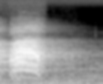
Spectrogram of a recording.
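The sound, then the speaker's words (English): A single crow caw, short, harsh and hoarse, fades quickly into quiet. “Oh my God, I am talking to a crow.”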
